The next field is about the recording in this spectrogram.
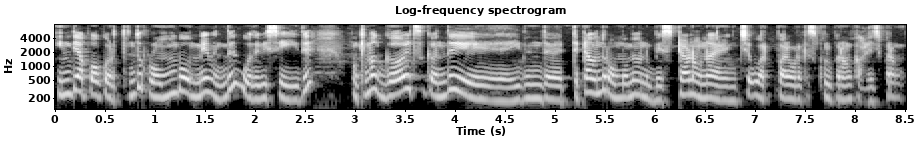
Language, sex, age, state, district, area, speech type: Tamil, female, 18-30, Tamil Nadu, Tiruppur, rural, spontaneous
